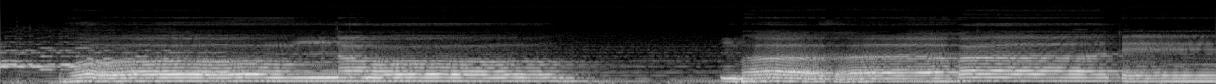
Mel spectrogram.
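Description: A man's voice chanting a devotional mantra in long held phrases over a steady low drone, each phrase opening with a wavering swell. There is a short pause about six seconds in before the next phrase.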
